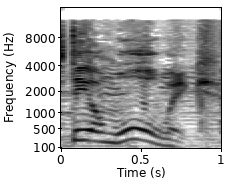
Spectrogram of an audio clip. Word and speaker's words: Dionne Warwick: It's Dionne Warwick. You pronounce the second R. It's not an invisible R.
